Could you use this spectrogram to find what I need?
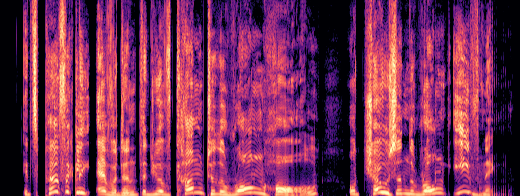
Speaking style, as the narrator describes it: snapped Miss Ukridge, abruptly

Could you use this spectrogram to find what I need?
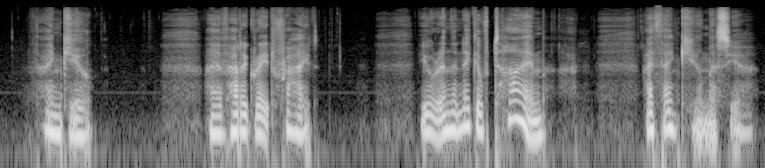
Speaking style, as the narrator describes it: in great surprise whispered

